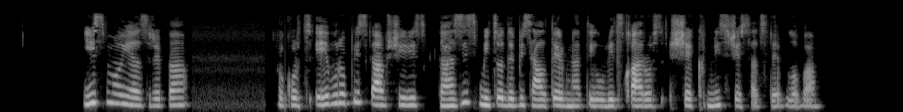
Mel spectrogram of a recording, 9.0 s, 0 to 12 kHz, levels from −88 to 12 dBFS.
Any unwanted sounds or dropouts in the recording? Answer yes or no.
no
